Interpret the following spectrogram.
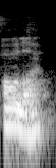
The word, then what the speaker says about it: hola: it's hola from California isn't that pronounced differently did I say that right Ola it's not hola it's Ola Spanish right am I right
